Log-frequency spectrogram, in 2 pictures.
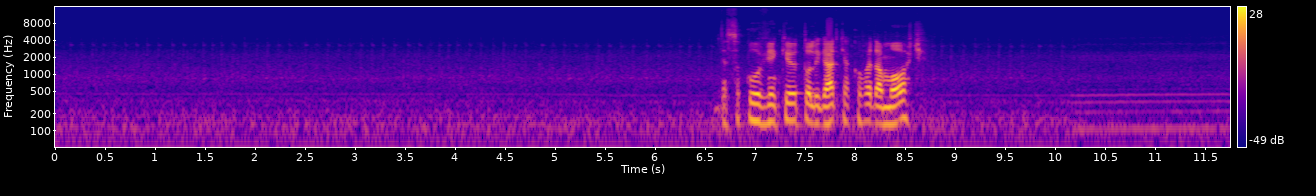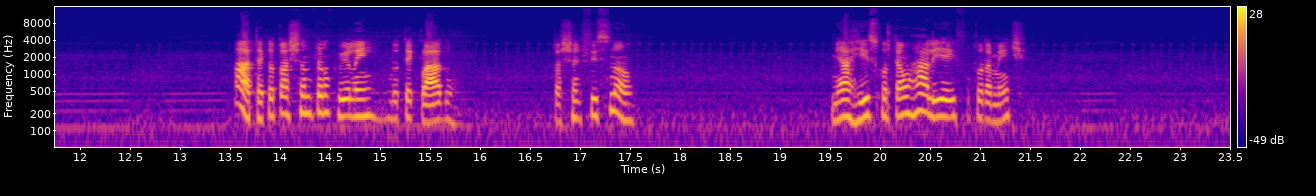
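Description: A motorbike engine hums steadily.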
